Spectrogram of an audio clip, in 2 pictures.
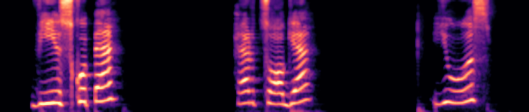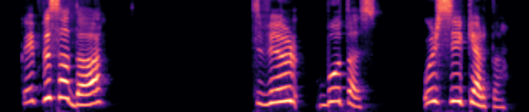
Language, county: Lithuanian, Šiauliai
